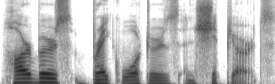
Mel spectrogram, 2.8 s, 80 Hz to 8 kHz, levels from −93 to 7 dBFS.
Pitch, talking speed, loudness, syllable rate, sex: 115 Hz, 85 wpm, -17 LUFS, 3.0 syllables/s, male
